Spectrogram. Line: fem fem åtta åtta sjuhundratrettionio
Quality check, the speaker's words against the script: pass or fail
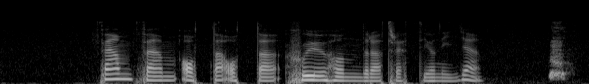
pass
